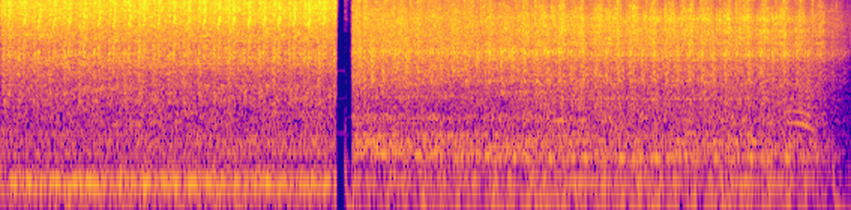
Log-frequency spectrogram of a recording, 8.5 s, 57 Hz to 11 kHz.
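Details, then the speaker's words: 6.0 V8 swapped truck with BTR Truck Norris cam: loud, heavy idle with hard, fast tapping riding over it, mistaken for rod knock, but caused by a failed lifter. "I asked BTR I sent the video to BTR and the first thing he thought it was was literally rod knock it was so loud after about a month of driving the truck with the noise uh it just started aggravating me way too much"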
